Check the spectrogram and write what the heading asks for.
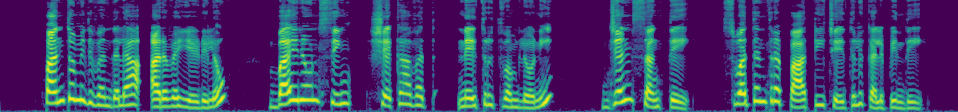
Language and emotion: Telugu, neutral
